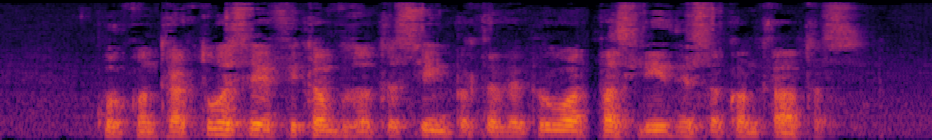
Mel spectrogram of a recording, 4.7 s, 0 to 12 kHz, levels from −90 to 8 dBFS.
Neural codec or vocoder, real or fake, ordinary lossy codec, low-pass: vocoder, 48 kHz, 128 mel bands, Vocos; fake; AAC, 32 kbps; 10.8 kHz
